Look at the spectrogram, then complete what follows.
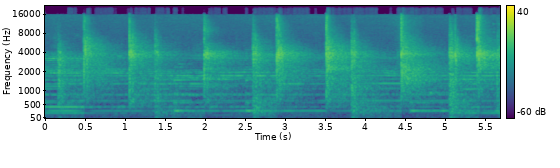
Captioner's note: rhythmic clapping and stomping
